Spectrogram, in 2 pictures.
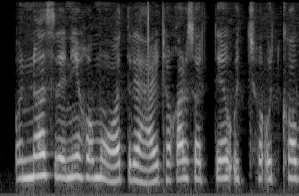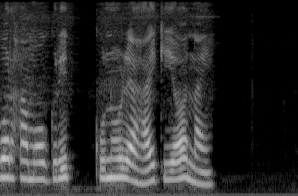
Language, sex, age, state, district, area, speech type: Assamese, female, 30-45, Assam, Darrang, rural, read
